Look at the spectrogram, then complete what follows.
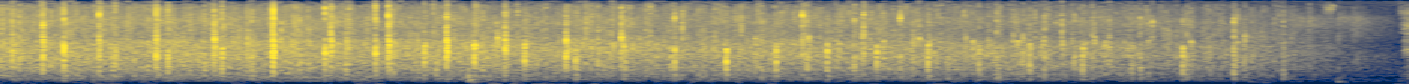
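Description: Audience applause, many people clapping, dying away near the end.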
